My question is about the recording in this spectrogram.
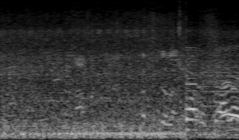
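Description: A vehicle engine running steadily with a low, even hum that stops abruptly shortly before the end, under faint crowd chatter.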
